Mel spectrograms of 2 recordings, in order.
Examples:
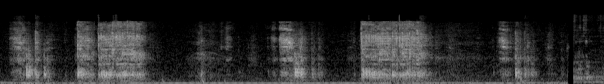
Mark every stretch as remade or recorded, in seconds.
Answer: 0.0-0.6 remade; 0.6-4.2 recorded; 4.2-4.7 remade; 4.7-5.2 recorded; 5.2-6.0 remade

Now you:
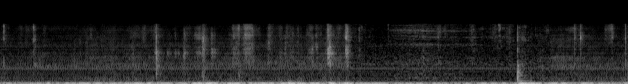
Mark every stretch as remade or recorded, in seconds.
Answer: 0.0-3.5 remade; 3.5-5.5 recorded; 5.5-6.3 remade

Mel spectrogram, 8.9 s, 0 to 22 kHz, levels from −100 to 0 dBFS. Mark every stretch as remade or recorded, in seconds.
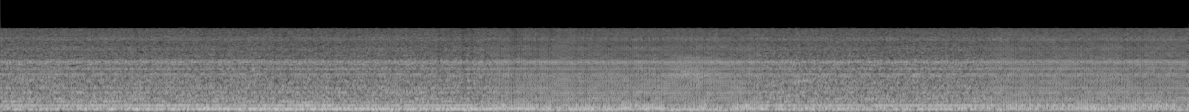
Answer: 0.0-3.7 recorded; 3.7-5.7 remade; 5.7-7.4 recorded; 7.4-8.9 remade

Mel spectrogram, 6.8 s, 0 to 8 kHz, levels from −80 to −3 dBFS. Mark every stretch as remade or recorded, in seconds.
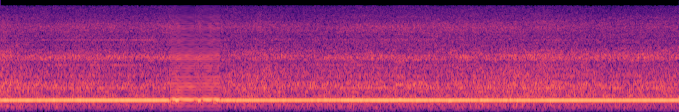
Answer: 0.0-1.7 recorded; 1.7-2.2 remade; 2.2-6.8 recorded

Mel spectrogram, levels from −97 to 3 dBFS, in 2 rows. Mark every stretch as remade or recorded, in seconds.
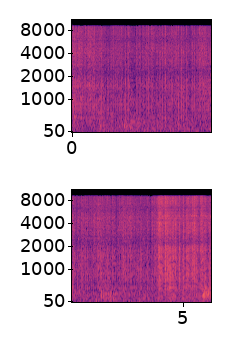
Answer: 0.0-4.5 recorded; 4.5-5.6 remade

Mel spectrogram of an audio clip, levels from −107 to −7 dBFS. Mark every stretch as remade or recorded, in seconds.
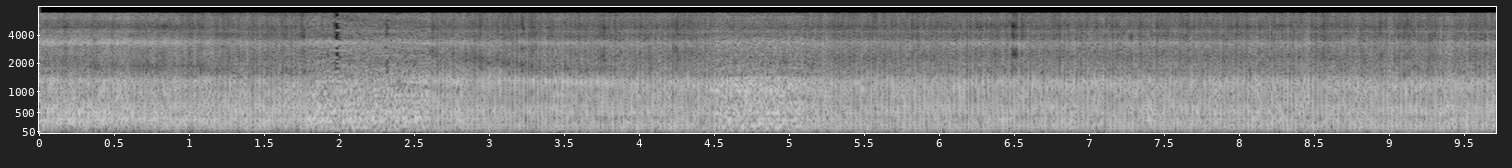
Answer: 0.0-1.8 remade; 1.8-2.6 recorded; 2.6-4.5 remade; 4.5-5.1 recorded; 5.1-9.7 remade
